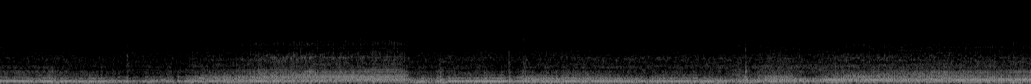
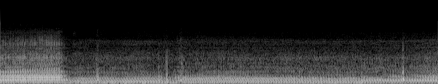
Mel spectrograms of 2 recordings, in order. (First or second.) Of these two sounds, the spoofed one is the first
